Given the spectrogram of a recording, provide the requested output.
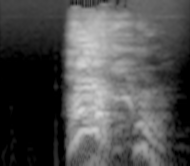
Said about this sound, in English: Oh, pardon me, everyone, for the loud sneeze.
